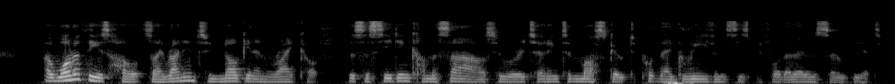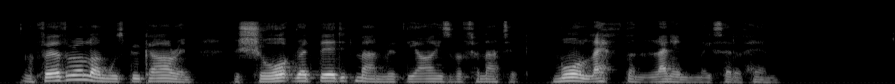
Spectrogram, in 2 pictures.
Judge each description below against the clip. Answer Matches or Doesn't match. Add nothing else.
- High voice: Doesn't match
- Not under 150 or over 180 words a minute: Matches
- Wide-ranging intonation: Doesn't match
